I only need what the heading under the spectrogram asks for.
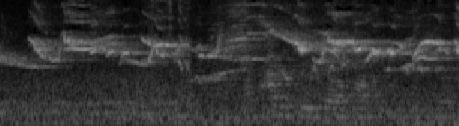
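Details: White-rumped shama female singing to spur caged males; continuous, fairly soft stream of looping whistled warbles with gliding notes over steady low background noise.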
